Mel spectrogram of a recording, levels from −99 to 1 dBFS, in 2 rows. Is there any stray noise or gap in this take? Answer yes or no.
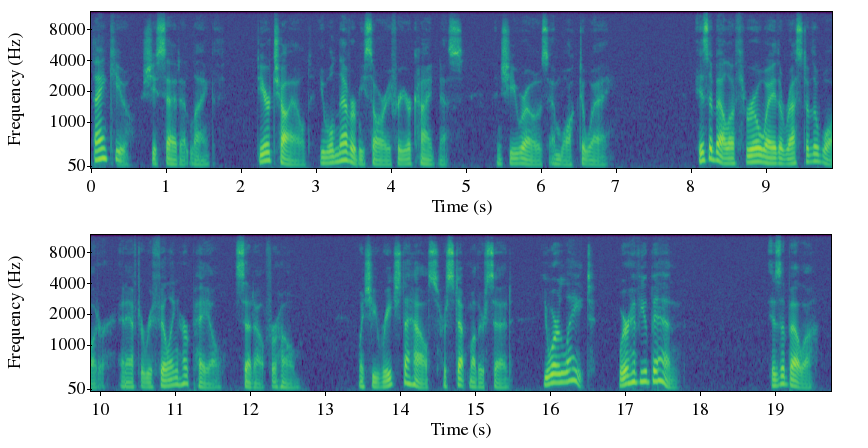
no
